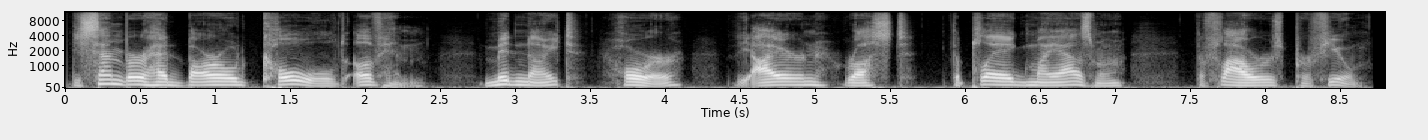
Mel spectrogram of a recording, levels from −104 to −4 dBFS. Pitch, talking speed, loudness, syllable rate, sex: 130 Hz, 115 wpm, -18 LUFS, 4.2 syllables/s, male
